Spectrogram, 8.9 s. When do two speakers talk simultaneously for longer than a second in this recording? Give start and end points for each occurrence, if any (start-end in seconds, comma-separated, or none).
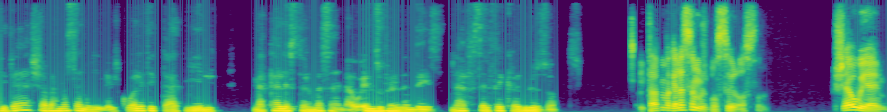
none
